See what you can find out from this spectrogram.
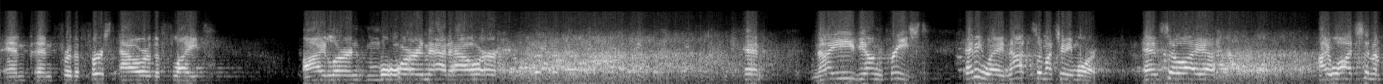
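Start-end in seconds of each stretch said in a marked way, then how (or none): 5.0-7.4 a silent, breathy laugh at himself. Real, not acted. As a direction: laugh it off under your breath. Laughing at his own story.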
